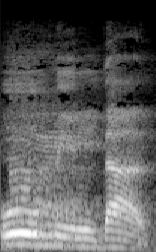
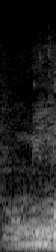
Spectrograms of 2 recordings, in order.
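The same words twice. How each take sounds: First: Humildad said very slowly and louder, falling at the end; slow emphasis. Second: Said in the usual way. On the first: Shown as a demonstration. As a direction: lean on Humildad, drawn out. (Humildad, lento, fuerte y con caída final) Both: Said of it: "congregation answer, then the preacher repeats it".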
